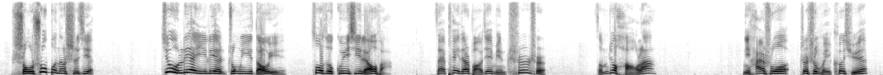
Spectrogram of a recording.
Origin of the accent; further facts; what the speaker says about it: China; 我们中国人，啊，我们炎黄子孙的灵魂当中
